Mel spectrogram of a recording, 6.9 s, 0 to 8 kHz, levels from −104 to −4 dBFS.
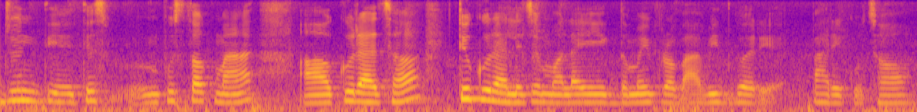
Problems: background sounds at intervals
